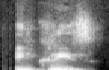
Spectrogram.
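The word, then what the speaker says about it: increase: पहले तो उसका उच्चारण ही गलत कर देते हैं, इंक्रीज ज बोल देते हैं, ज नहीं स। इंक्रीज, डिक्रीज।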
